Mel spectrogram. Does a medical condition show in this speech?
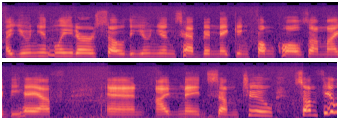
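No.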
